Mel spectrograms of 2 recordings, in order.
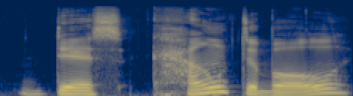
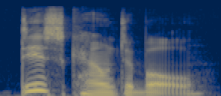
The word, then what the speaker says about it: discountable: to take Papa discountable discountable you can emphasize the second syllable or you can emphasize the first syllable which sounds like discountable adjective from eighteen hundred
